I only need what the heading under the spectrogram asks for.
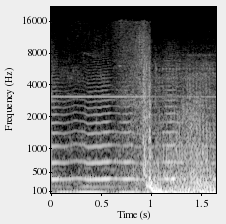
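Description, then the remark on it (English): A steady, droning insect buzz hums alone, then the insect zooms past the listener with a quick swooping drop in pitch before the buzzing carries on. “Is it a bee?”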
